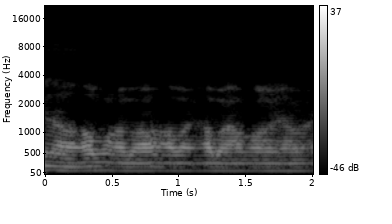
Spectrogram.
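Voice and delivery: ordinary delivery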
